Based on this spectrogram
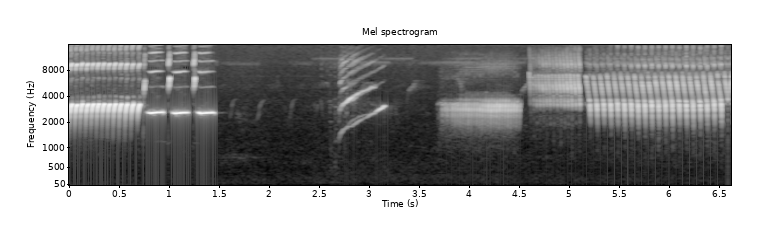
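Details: Canary lure song for young and stalled canaries: a fast high trill and clipped piping notes, a pause, thin rising slurs, a harsh rasp, then a bright rolling trill repeated rapidly.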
